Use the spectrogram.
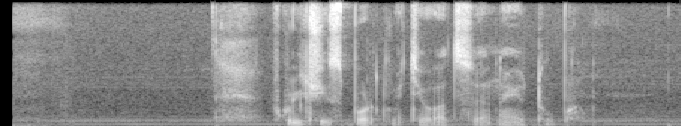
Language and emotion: Russian, neutral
